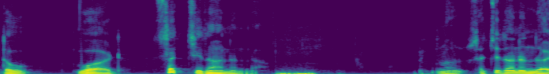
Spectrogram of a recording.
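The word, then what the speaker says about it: Satchidananda: word such in Ananda sat-chit-ananda is not one word it's three syllables put together of course one word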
